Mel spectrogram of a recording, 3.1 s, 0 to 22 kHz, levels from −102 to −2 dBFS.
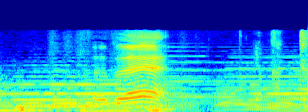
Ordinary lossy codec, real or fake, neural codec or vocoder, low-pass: MP3, 48 kbps; real; none; 7.2 kHz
